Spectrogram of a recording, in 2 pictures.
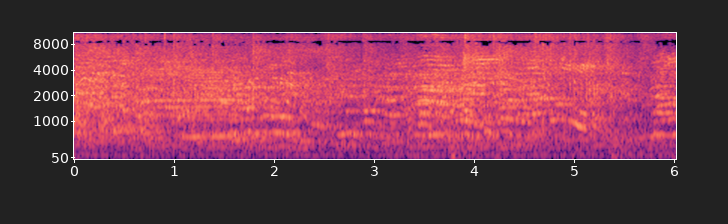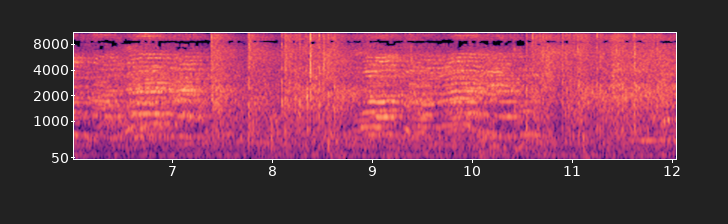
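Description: A crowd chatters and cheers in an echoing hall.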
